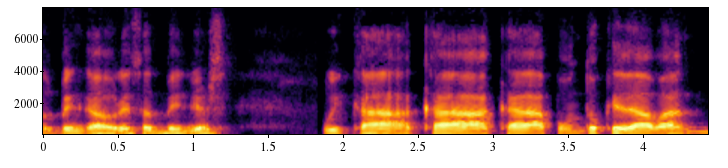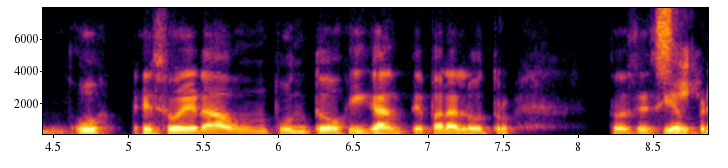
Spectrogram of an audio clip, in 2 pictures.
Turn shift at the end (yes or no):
no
